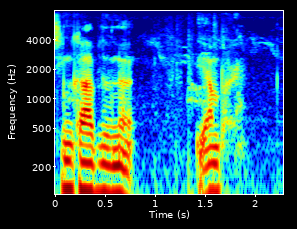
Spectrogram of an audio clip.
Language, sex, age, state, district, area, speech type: Manipuri, male, 45-60, Manipur, Chandel, rural, spontaneous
